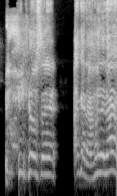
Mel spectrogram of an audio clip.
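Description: A man stammering nonsense syllables, "homina homina homina", in two sputtering runs with a short break between them: a comic imitation of someone lost for words.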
